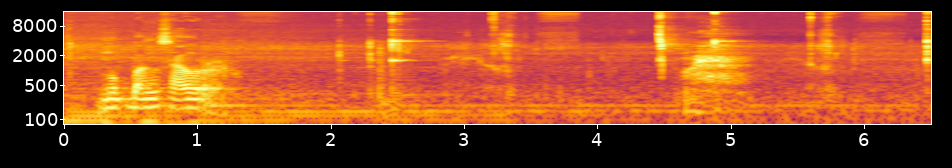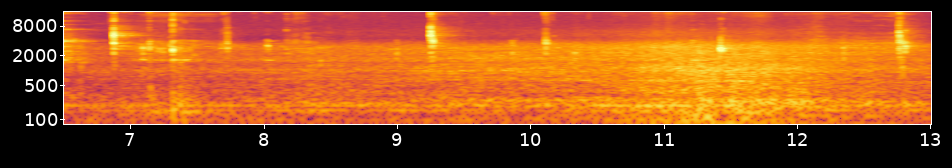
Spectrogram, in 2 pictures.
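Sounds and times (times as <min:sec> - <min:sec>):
chewing: 0:03.0 - 0:05.0, 0:05.6 - 0:13.0.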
